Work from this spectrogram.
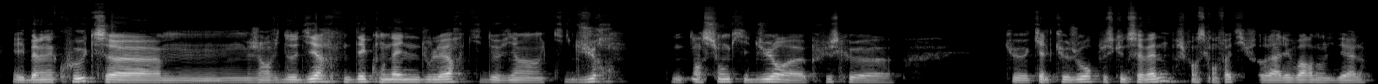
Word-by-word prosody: Eh 105 - -1
ben, 110 +2 +4
écoute, 135 +4 +2
hem, 100 -3 +2
j'ai 100 +1 -6
envie 100 0 -5
de 110 +1 0
dire 130 +4 +5
dès 120 +3 +3
qu'on 120 -4 -1
a 115 - +8
une 115 0 +1
douleur 115 +3 +2
qui 125 -3 -20
devient 105 -1 -4
qui 110 - -15
dure, 120 +6 -2 0.7
une 105 - -11
tension 120 +2 0
qui 120 -2 -6
dure, 115 +1 +3
heu, 100 0 -2
plus 120 -1 -7
que, - - -8
heu 100 -2 -5 1.1
que 100 -2 -4
quelques 115 +3 -2
jours, 120 +3 +1
plus 115 -3 -7
qu'une 120 -2 -4
semaine, 120 +7 +2
je - - -7
pense 115 +1 -5
qu'en 105 - -8
fait, 110 +1 -4
il - - -7
faudrait 105 -1 -3
aller 105 +2 -1
voir 105 0 +1
dans 105 -1 -6
l'idéal, 100 +1 -4
110 Hz, 180 wpm, -23 LUFS, 100-120 Hz, 1.1 s, a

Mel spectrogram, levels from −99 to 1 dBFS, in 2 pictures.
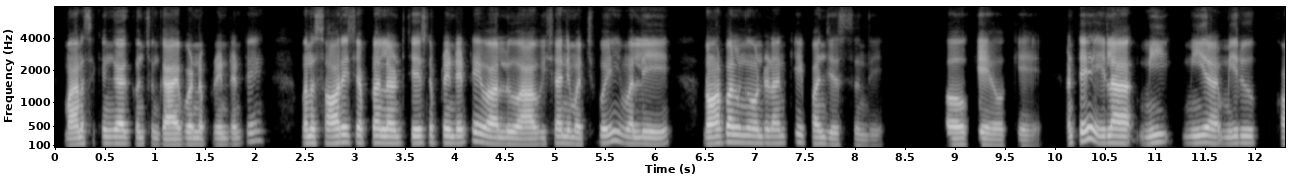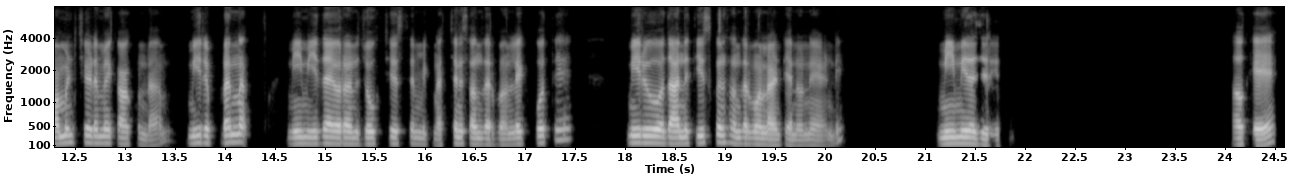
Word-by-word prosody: మానసికంగా 140 +2 +2
కొంచెం 130 0 -6
గాయపడినప్పుడు 120 +1 +3
ఏంటంటే, 125 +8 -6 0.5
మనం 145 +1 +3
సారీ 145 +3 +6
చెప్పడం 150 0 +3
లాంటివి 140 +1 +1
చేసినప్పుడు 145 +1 +1
ఏంటంటే, 145 +6 +1
వాళ్ళు 130 -1 +3 0.2
ఆ - - +7
విషయాన్ని 140 +1 0
మర్చిపోయి, 145 +7 -2
మళ్ళీ 130 -1 +1 0.6
నార్మల్‌గా 155 +2 +4
ఉండడానికి 145 +2 -3
పనిచేస్తుంది. 115 -5 -5 0.8
ఓకే. 125 0 0
ఓకే. 105 -1 -10 0.4
అంటే - - +2 0.2
ఇలా 150 0 +7 0.3
మీ 155 - +2 0.3
మీ 145 - 0 0.3
మీరు 145 +1 -1 0.3
కామెంట్ 145 +4 0
చేయడమే 145 -1 0
కాకుండా, 115 -4 -6 0.4
మీరెప్పుడన్నా 150 +2 0 0.5
మీ 130 - +1
మీద 130 +1 -3
ఎవరైనా 130 -1 +1
జోక్ 130 0 -2
చేస్తే 130 +1 -5
మీకు 120 - -13
నచ్చని 130 +3 -4
సందర్భం, 120 -1 -2
లేకపోతే 150 +9 -4 0.7
మీరు 150 0 +3 0.2
దాన్ని 130 +1 +4
తీసుకునే 150 +1 -2
సందర్భం 125 -2 0
లాంటివేమైనా 110 -1 -2
ఉన్నాయా 105 -2 -7
అండి? - - -15 1.0
మీ 130 - +4
మీద 135 - +5
జరిగింది? 110 -1 -6 2.4
ఓకే. 110 -2 +2
135 Hz, 120 wpm, -25 LUFS, 125-145 Hz, 2.4 s, ఆ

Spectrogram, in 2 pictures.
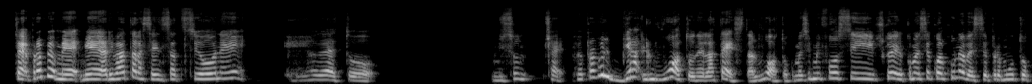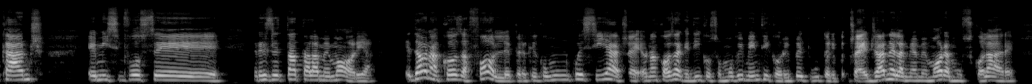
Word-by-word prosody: cioè - - +8
proprio 335 +3 +3
mi 240 - +6
è 220 -3 +5
mi 230 - +2
è 240 - +7
arrivata 260 +7 +4
la 280 - +1
sensazione 250 +4 -2 0.3
e 185 +5 -18
ho 215 - -9
detto 200 - -3 1.1
mi 185 0 -11
son 245 +7 -9
cioè, 210 - -8
pro 235 - -8
proprio 325 - +3
il 380 - +5
bia 265 - +1
il 230 0 0
vuoto 265 - +1
nella 185 +1 -1
testa. 165 -4 0
Il 155 - -2
vuoto, 160 -9 -2
come 205 +6 -6
se 225 - -7
mi 260 - 0
fossi 265 -2 -2
scui 255 +1 0
come 265 +3 -3
se 285 - -5
qualcuno 275 +3 -1
avesse 215 -6 0
premuto 225 +1 -3
CANC 220 +3 +3 0.4
e 200 - -2
mi 215 +1 -4
si 190 0 -8
fosse 195 -6 +1 0.3
resettata 215 +2 0
la 205 0 +4
memoria. 185 -7 -2 0.3
Ed - - -8
è 275 - +7
una 315 - +3
cosa 225 0 +1
folle 210 - -1
perché 160 +4 -7
comunque 210 +5 -3
sia, 230 -1 0
cioè, 165 0 -3
è - - -6
una 190 +2 -1
cosa 195 +4 +2
che 165 - -6
dico, 185 +2 -6
son 165 -1 -8
movimenti 205 +3 -4
che 170 - -8
ho - - 0
ripetuto 175 +3 -5
e - - -1
rip 150 - -12
cioè 140 - +5
è - - -1
già 195 +7 +4
nella 225 -4 +4
mia 175 -1 -4
memoria 190 +5 +1
muscolare. 160 -1 -2
210 Hz, 205 wpm, -23 LUFS, 185-240 Hz, 1.1 s, cioè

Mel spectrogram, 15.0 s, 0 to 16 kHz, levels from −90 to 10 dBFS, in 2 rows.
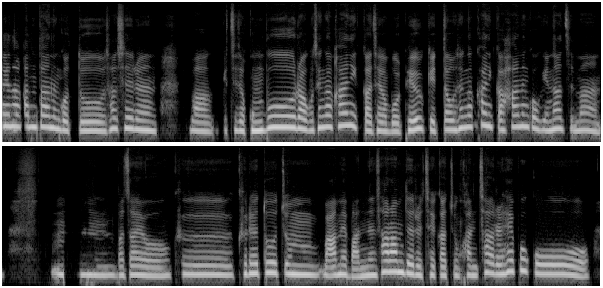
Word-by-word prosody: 해 310 - +4
나간다는 295 -3 +2
것도 205 -1 0
사실은 235 -3 -1 0.4
막 195 -3 -2
이게 200 - -16
진짜 210 -2 -2
공부라고 255 +3 +4
생각하니까 295 -3 +1
제가 195 0 -2
뭘 190 0 -2
배울 225 +6 +2
게 220 - -4
있다고 225 +3 -2
생각하니까 290 -1 0
하는 300 +6 0
거긴 230 -5 -2
하지만 215 -5 -3 1.0
음 195 -1 -2
맞아요. 190 -1 -2
그 210 -2 -2
그래도 235 +2 +1
좀 210 -2 0
마음에 195 +3 +1
맞는 180 +3 0
사람들을 255 -3 +3
제가 195 0 -3
좀 185 +1 -8
관찰을 220 +4 -1
해 280 - +3
보고 220 - +1
215 Hz, 290 characters per minute, -18 LUFS, 200-255 Hz, 1.0 s, 해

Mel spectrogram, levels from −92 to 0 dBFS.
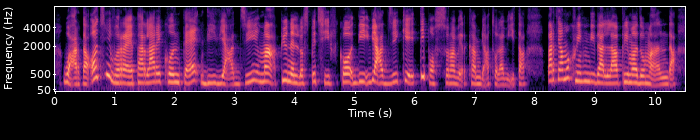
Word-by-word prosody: Guarda, 195 -3 +2
oggi 400 +5 +3
vorrei 220 -3 +2
parlare 240 +3 +2
con 245 -2 0
te 255 +5 0
di 220 +1 -5
viaggi, 210 +7 -4
ma 260 0 +7
più 300 -1 0
nello 230 -4 +1
specifico 230 +1 -2
di 240 0 -3
viaggi 220 +2 +2
che 235 -5 -3
ti 415 0 +1
possono 215 - -6
aver 205 -2 -3
cambiato 200 -1 -6
la 175 +1 -4
vita. 170 +2 -8 0.4
Partiamo 325 +5 +2
quindi 270 -4 -2
dalla 215 -2 +3
prima 235 0 +2
domanda: 195 -4 -2
225 Hz, 150 wpm, -21 LUFS, 210-260 Hz, 0.4 s, ma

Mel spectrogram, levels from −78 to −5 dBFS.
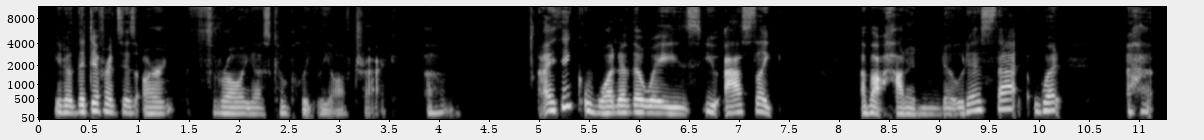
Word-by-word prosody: you 160 - -2
know, 155 -1 +2
the 165 +2 +2
differences 165 -5 +1
aren't 140 +9 -2 0.4
throwing 140 -2 -2
us 130 -2 -7
completely 115 - -9
off 70 +1 -12
track. - - -11 0.3
Um, 150 +6 -9 0.8
I 195 - +4
think 290 +8 +1
one 150 -5 +2
of 155 0 +3
the 160 -1 +5
ways 140 -3 +2
you 170 -4 -1
ask, 165 +4 +6
like, 155 -7 +1 0.9
about - - +6
how 135 - +5
to 130 -2 -3
notice 130 - -3
that, 230 +1 +3
what 195 +3 +1 0.7
ha - - -4
150 Hz, 145 wpm, -23 LUFS, 135-175 Hz, 0.9 s, ask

